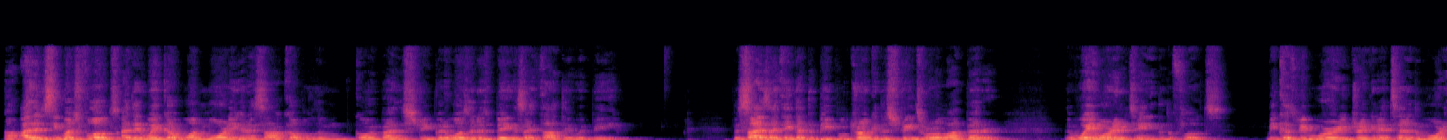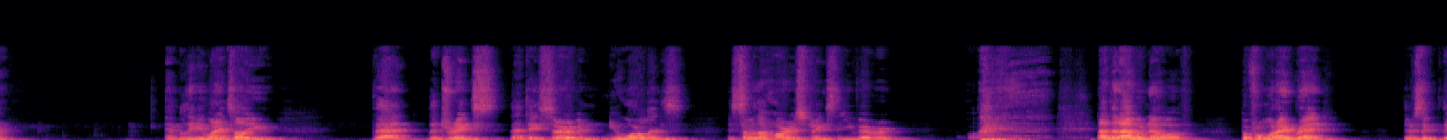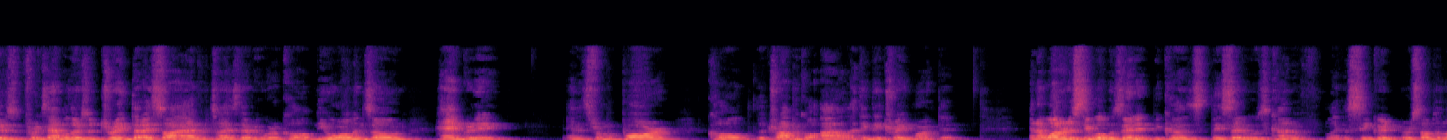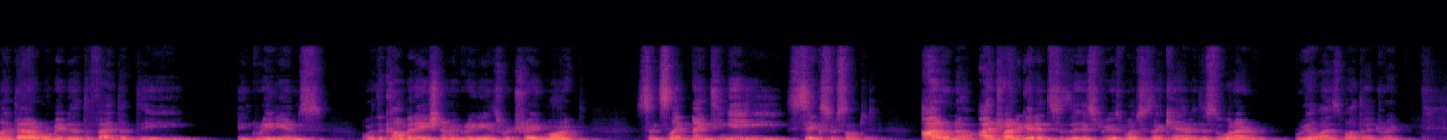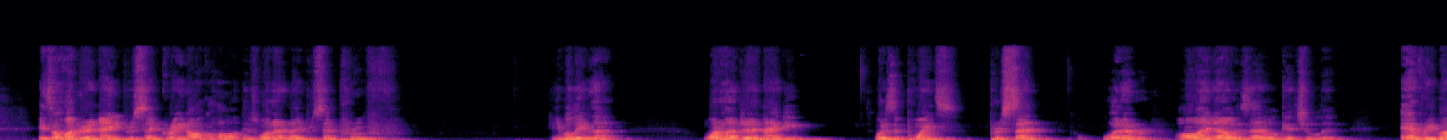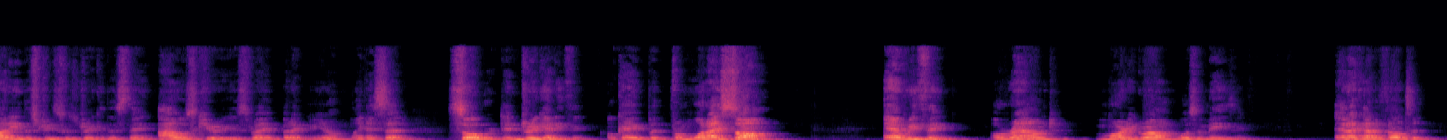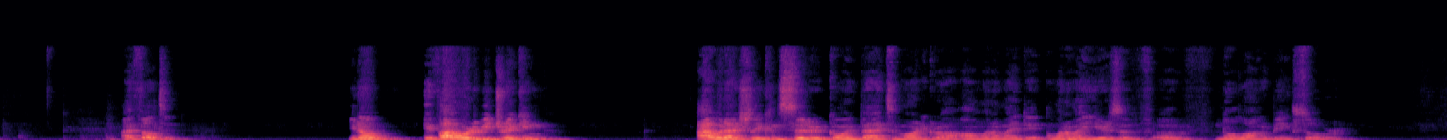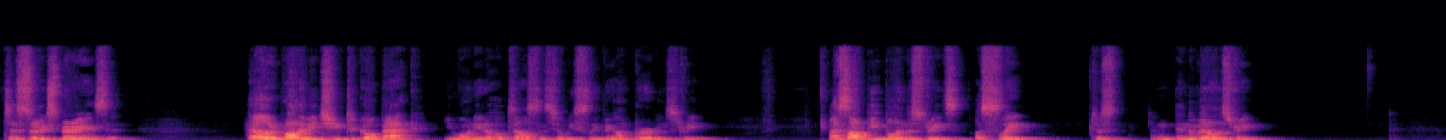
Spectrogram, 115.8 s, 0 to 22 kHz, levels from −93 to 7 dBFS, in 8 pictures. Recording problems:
off-mic speech; far
room echo; slight; dies away in 0.4 s

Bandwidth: 14.5 kHz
